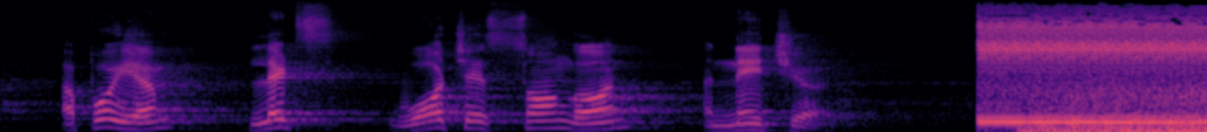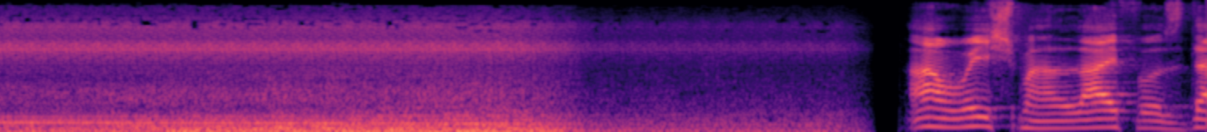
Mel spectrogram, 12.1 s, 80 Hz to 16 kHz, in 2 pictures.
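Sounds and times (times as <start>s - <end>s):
loud rushing noise: 4.9s - 10.4s
low hum: 4.9s - 10.4s.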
